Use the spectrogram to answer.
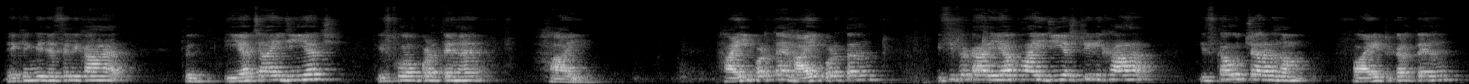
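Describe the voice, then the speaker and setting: A man teaching a phonics lesson, going patiently through example words and saying each one more than once. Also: sits high. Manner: slow, patient, repeats each example word. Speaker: English teacher. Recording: very echoey room, mic far off.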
